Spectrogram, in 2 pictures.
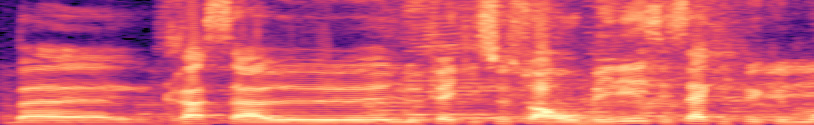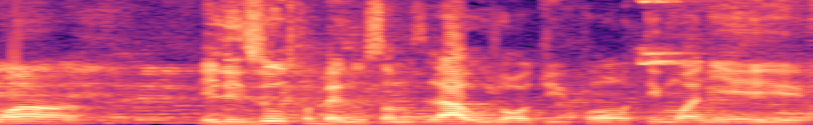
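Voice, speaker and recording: A man's voice: mid-range voice, long reverb tail. A man from French Guiana in a casual interview, earnest, with many filler words and restarts. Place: indoor exhibition gallery.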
